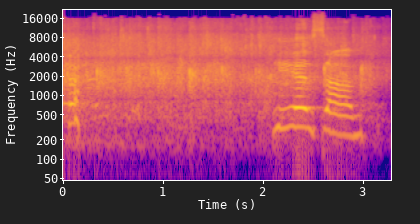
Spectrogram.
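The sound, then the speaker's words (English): A crowd applauds steadily, a broad wash of clapping from many hands, and near the end a voice rises briefly over the fading applause. “You can clap or not clap.”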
